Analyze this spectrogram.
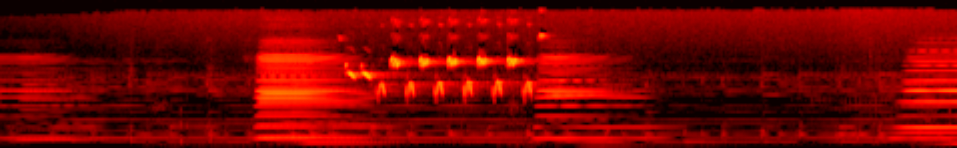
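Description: A nightingale sings, with rich sustained whistles broken by a quick run of about a dozen sharp, repeated chirps, then trailing into softer phrases.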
